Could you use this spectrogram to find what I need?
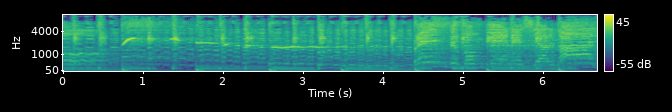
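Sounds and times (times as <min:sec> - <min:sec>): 
band accompaniment with steady bass beats: 0:00.0 - 0:06.6
whistled melody in a cheerful Italian waltz song: 0:00.1 - 0:04.3.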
